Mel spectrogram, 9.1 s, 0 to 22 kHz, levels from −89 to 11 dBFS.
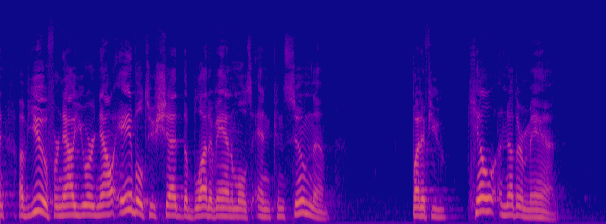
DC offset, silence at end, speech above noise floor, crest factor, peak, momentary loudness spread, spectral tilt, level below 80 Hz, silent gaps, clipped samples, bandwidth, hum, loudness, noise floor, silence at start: under 0.1%; 0.75 s; 44 dB; 16 dB; -20 dBFS; 13 LU; -7 dB/octave; -80 dBFS; none; under 0.1%; 13 kHz; none; -35 LUFS; -79 dBFS; 0 s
